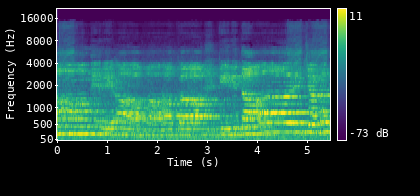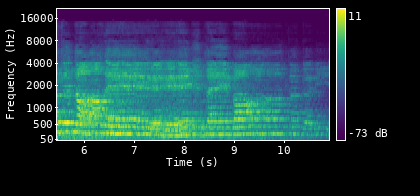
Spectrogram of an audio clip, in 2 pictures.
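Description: A man reciting an Urdu naat (devotional praise of the Prophet) unaccompanied into a microphone. He holds long, melismatic notes that slide up and down over a steady low drone, and the sound begins to fade near the end.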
